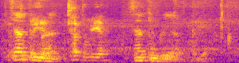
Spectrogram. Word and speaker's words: Chateaubriand: cuando él leyó a Chateaubriand, ¿cómo que se pronuncia? Chateaubriand.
